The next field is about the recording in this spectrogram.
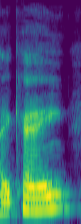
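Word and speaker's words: Achane: Tua and and Tyreek Hill and Wadd and a Kane that's how you say his name yeah um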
